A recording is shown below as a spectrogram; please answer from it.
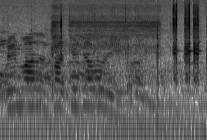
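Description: People talking in Italian, with several voices overlapping, and a few sharp clicks near the end.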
